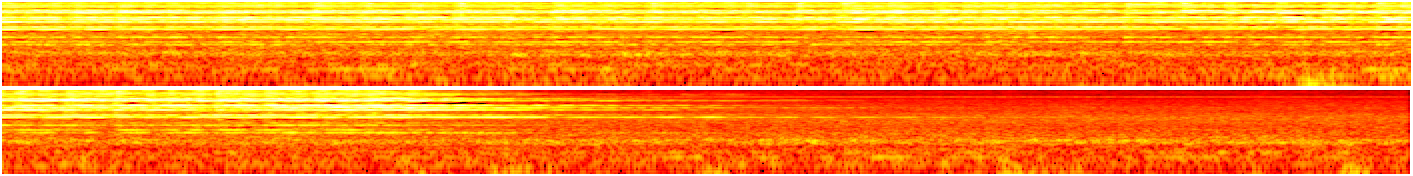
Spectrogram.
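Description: Altar bells (a cluster of small sanctus bells) shaken continuously at the elevation of the consecrated host, ringing steadily and brightly, then stopping about seven seconds in.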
